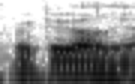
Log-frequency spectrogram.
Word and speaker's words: riccioli: The ricola? – I thought that was the riccioli. – Riccioli, oh, okay.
